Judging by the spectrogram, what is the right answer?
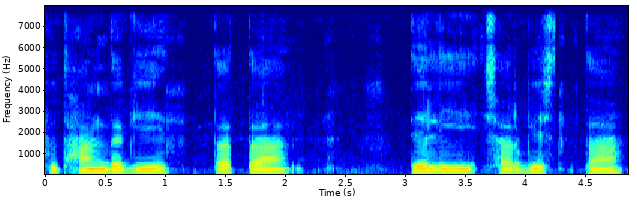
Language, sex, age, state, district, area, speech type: Manipuri, male, 30-45, Manipur, Churachandpur, rural, read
